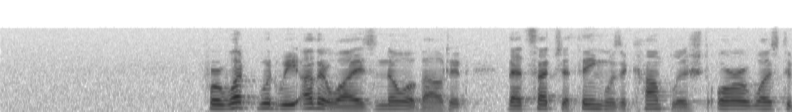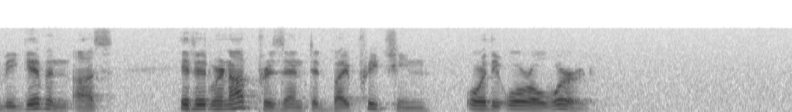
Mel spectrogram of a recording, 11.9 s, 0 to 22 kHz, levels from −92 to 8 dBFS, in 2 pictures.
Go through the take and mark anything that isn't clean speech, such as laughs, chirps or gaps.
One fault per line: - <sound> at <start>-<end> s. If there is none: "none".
none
